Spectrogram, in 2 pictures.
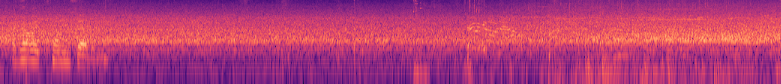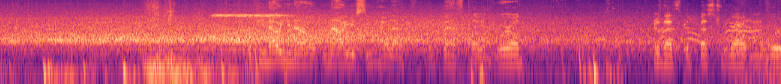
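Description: A large crowd roars steadily in a stadium, swelling louder for a while before easing off.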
